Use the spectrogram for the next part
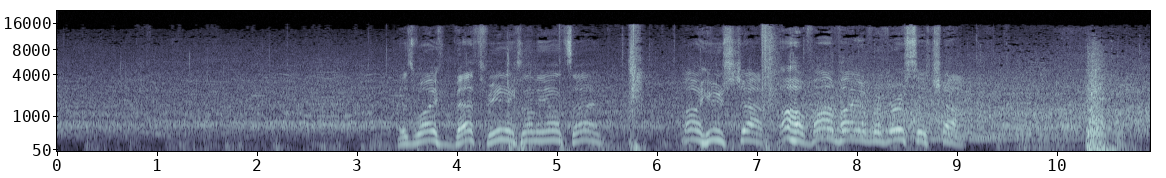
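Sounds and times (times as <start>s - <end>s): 
steady arena noise: 0.0s - 10.9s
speech: 3.4s - 9.2s
wrestler's body crashing down hard onto the ring: 10.2s - 10.9s.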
